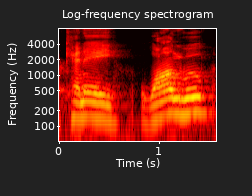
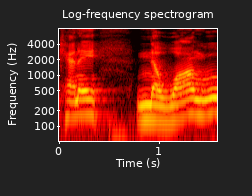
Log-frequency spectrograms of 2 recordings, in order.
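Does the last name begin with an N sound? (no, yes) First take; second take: no; yes. First: The last name begins without an N sound. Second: The last name begins with an N sound. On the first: The speaker calls it right. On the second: The speaker calls it wrong.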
